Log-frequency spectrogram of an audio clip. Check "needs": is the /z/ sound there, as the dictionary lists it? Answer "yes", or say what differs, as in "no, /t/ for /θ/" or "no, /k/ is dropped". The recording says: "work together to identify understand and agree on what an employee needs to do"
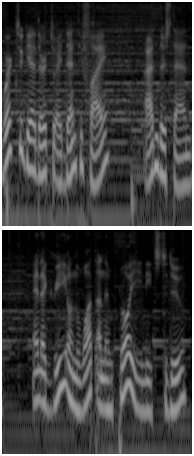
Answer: no, /s/ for /z/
